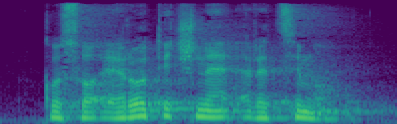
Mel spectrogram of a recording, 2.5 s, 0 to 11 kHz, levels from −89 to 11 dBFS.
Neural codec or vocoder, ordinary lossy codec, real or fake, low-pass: vocoder, 44.1 kHz, 128 mel bands, Pupu-Vocoder; MP3, 48 kbps; fake; 9.9 kHz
